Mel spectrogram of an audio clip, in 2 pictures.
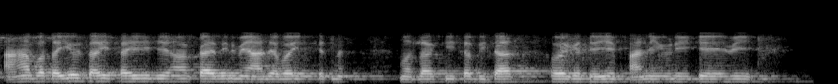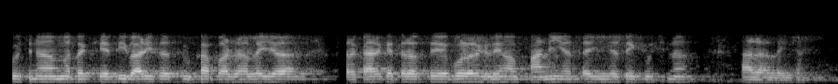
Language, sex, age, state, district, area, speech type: Maithili, male, 18-30, Bihar, Muzaffarpur, rural, conversation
